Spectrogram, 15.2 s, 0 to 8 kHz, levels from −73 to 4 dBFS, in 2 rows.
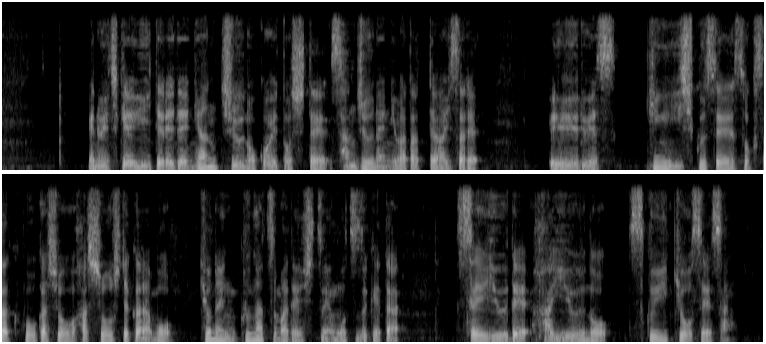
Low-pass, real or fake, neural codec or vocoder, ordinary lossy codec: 7.2 kHz; fake; vocoder, 22.05 kHz, 80 mel bands, HiFi-GAN; none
